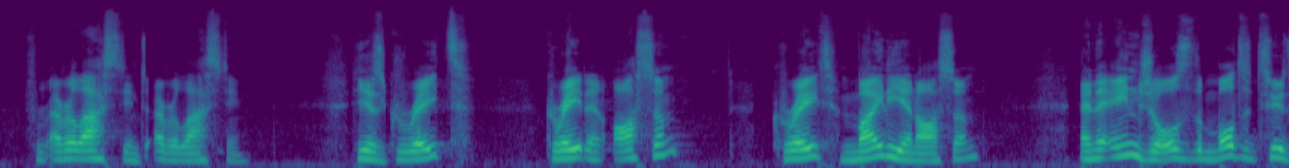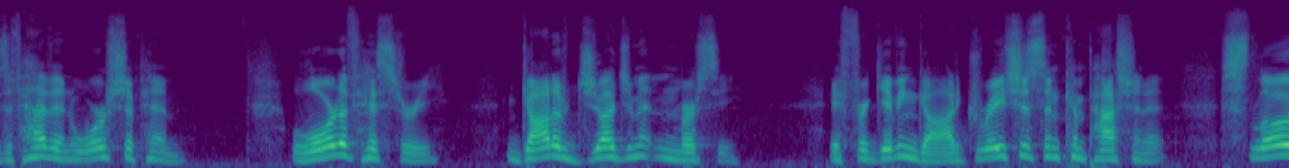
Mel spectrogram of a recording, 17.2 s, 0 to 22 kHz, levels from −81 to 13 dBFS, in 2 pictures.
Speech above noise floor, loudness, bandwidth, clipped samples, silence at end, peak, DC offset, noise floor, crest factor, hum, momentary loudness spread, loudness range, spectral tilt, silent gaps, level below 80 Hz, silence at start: 38 dB; -25 LUFS; 17.5 kHz; under 0.1%; 0 s; -6 dBFS; under 0.1%; -63 dBFS; 20 dB; none; 16 LU; 3 LU; -4.5 dB/octave; none; -62 dBFS; 0.25 s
